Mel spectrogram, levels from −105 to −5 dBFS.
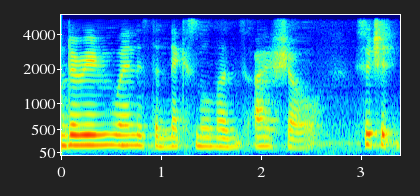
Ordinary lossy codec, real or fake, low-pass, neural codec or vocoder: none; fake; 5.4 kHz; codec, 16 kHz, about 1 kbps, DyCAST, with the encoder's durations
